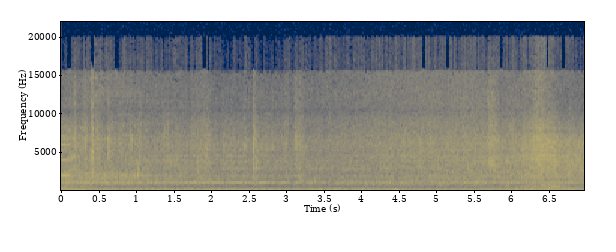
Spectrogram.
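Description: Steady low idle with a slightly uneven, lumpy beat in the exhaust note just after a cold start; rough running, cause unclear.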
